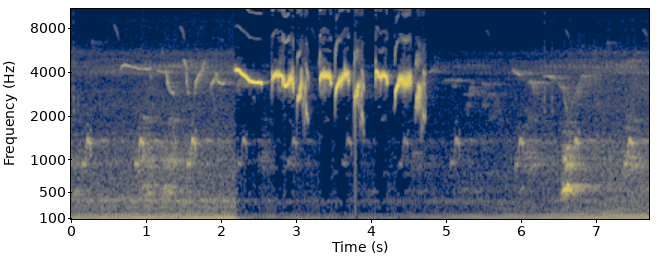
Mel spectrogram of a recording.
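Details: Early-morning song of a female Oriental magpie-robin, sung to rouse males: faint twittering, then a loud burst of about seven sharp whistled notes with short gaps, then quieter chirps and background murmur.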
